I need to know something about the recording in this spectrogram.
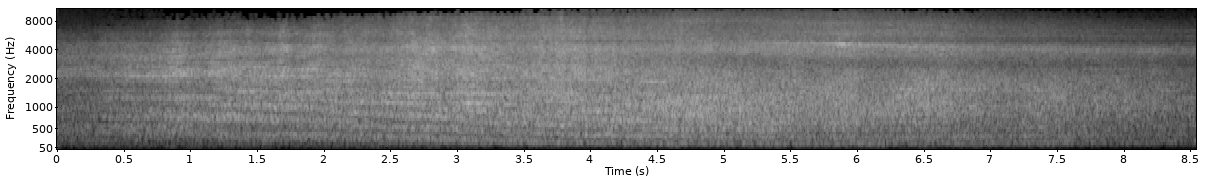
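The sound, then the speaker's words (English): A low-flying airplane roars overhead using the old runway number one of the Budapest airport, its loud, steady engine rumble swelling to a peak and then beginning to fade as it passes. No one speaks. “I have to say that we're going to unfortunately have a plane fly over, as they're using the old airport runway, runway number one.”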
